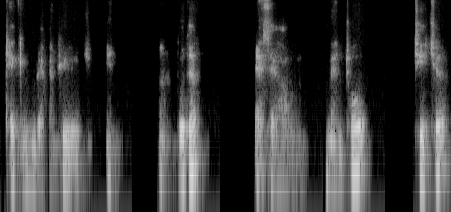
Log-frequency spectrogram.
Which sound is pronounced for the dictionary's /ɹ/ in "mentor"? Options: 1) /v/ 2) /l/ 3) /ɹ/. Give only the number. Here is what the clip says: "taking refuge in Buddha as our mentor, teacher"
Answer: 2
